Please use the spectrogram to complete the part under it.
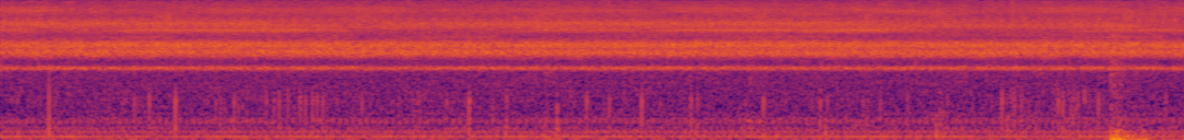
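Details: Steady nocturnal insect drone, high and unbroken, heard beside a small fire with light crackling, a low hum throughout and a short thump just before the close.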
